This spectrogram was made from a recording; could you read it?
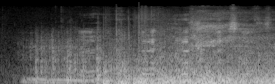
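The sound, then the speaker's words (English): A loud, booming thunder sound effect erupts after a brief quiet start and rolls on as a dense, sustained rumble with crackling texture through the end. “He didn't catch a lightning bolt.”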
